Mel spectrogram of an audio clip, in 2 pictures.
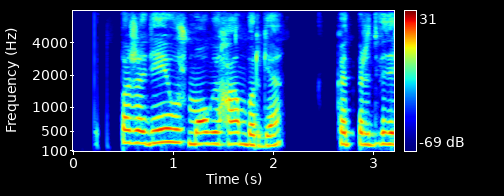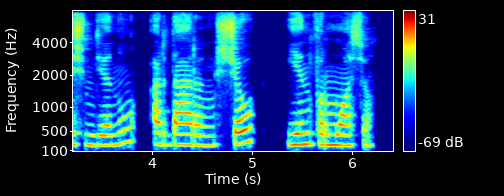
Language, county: Lithuanian, Kaunas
